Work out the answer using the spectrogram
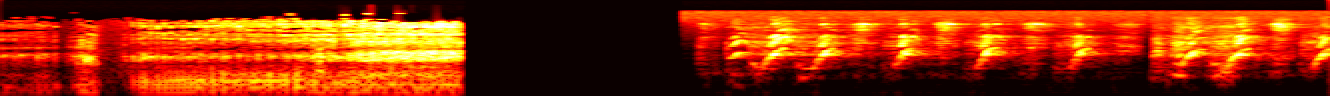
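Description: A lion roaring, growing louder and cut off abruptly a little over two seconds in. After a second of silence, zebras give their barking call, a rapid run of short, falling yelps, two or three a second.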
